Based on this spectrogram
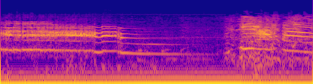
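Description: A cat meows loudly in two drawn-out calls. The first is long and tonal, sliding lower in pitch, and the second is harsher and more rasping.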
